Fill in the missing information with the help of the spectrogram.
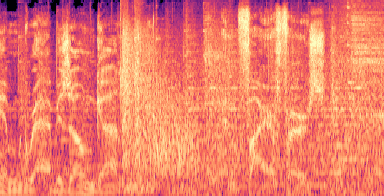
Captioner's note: gunshot firing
